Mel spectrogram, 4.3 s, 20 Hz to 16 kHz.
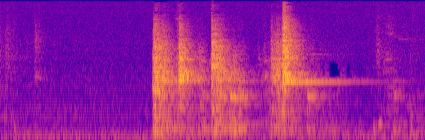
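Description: Lifter straining through a heavy 275 lb front squat: a sudden cluster of four loud, harsh exhalations and grunts in quick succession over about a second and a half, starting about halfway in, with a brief ringing tone after the last one.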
